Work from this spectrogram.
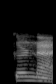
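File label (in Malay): "kernai", Malay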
